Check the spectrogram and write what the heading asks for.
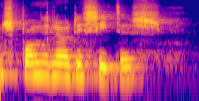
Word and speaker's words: spondylodiscitis: Maar in de casus die wij hebben beschreven op een spondylodiscitis. – Ja. Ja, goed uitgesproken zeg. – Nou, geen idee. Ik hoop dat het zo moet. – Ja, wat is het? Een spondylodiscitis.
